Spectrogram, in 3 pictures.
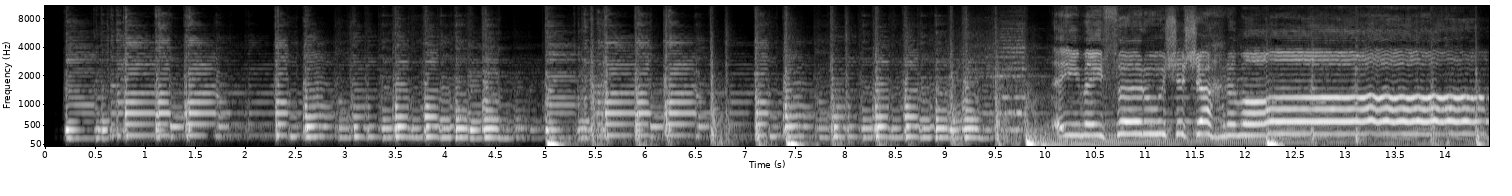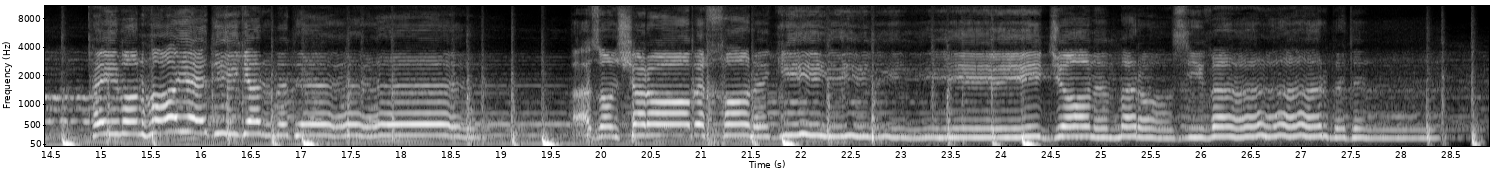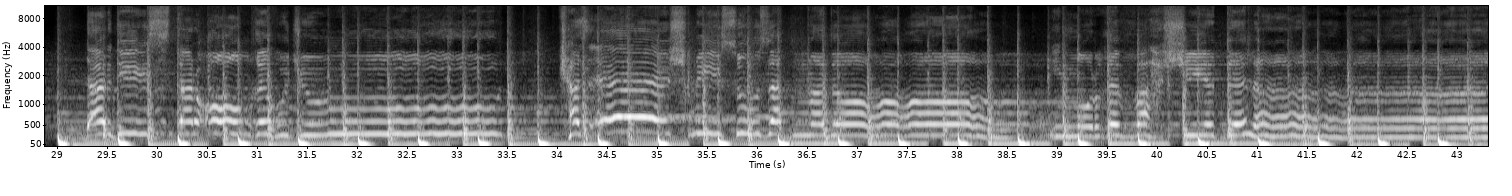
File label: Mystical Tar solo with a soft electroni; تکنوازی ساز ایرانی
